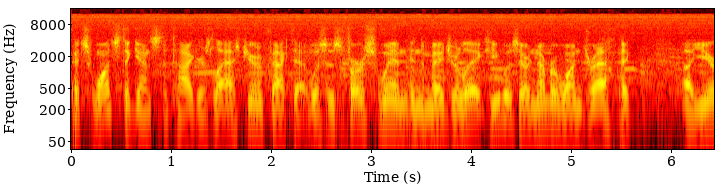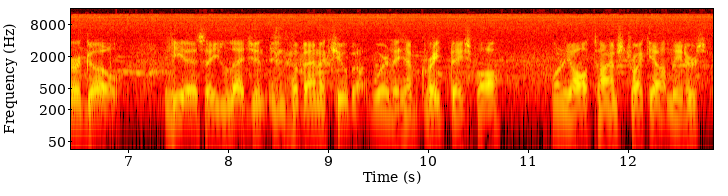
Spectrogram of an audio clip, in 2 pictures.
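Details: Adult male sports commentator; Normal speech.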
